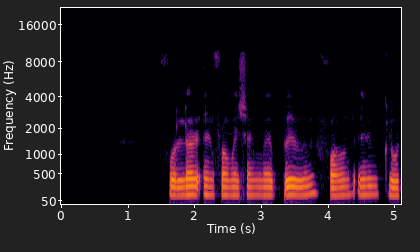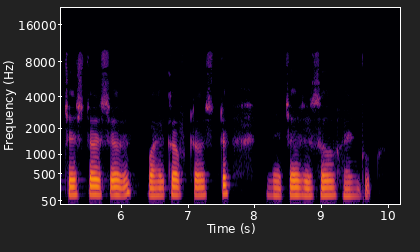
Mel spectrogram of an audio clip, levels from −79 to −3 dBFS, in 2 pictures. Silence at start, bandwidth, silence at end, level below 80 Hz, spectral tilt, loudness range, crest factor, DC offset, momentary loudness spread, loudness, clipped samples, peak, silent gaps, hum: 1.6 s; 10 kHz; 0.5 s; -74 dBFS; -7.5 dB/octave; 3 LU; 18 dB; under 0.1%; 10 LU; -28 LUFS; under 0.1%; -10 dBFS; 8.02-8.16 s; none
